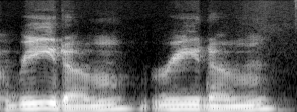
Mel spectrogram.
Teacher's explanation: We leave the th off, and it sounds more like read 'em, read 'em.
